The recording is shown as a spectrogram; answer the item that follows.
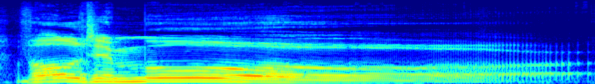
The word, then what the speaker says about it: Voldemort: can't spell the word Voldemort. No, I can't spell it. Like, seriously, dude? It's spelled exactly the way it sounds, unless you're one of those people who's like, Voldemort.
